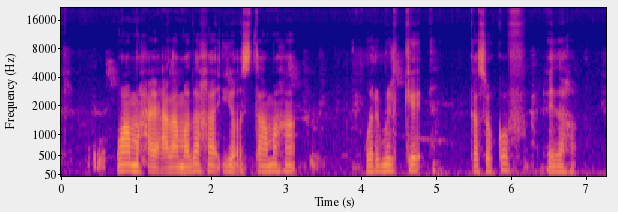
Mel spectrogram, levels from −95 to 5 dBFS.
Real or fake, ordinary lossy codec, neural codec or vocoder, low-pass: real; none; none; none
